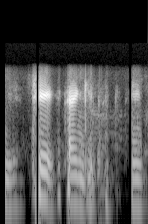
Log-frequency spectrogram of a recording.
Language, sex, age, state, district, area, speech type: Urdu, male, 30-45, Uttar Pradesh, Lucknow, urban, conversation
